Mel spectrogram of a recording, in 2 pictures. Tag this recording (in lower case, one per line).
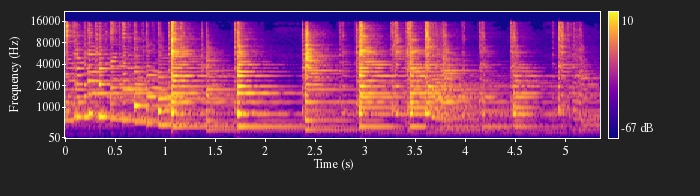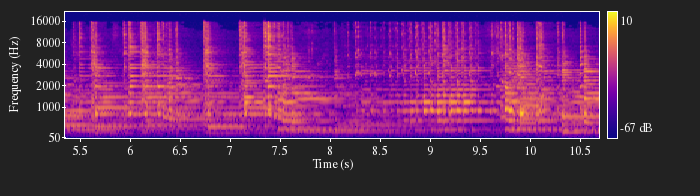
playing zither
